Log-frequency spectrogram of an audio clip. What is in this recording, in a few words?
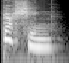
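"gushing", British English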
